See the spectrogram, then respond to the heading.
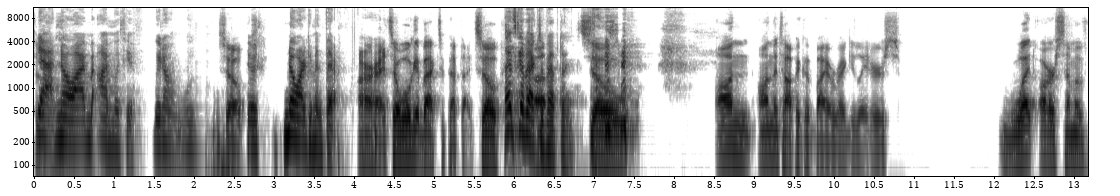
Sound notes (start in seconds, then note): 6.9 chuckles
